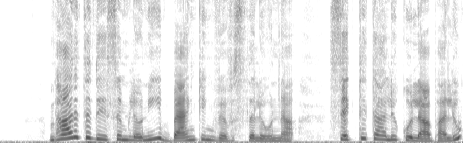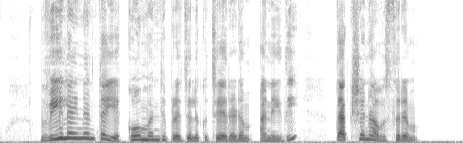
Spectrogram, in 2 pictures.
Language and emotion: Telugu, neutral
